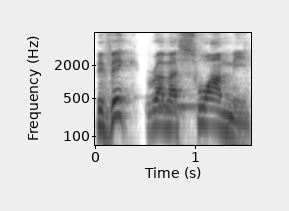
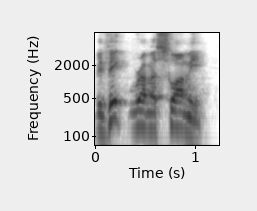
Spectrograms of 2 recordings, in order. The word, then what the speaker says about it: Vivek Ramaswamy: Vivek Ramaswamy. That's how he says it. Vivek Ramaswamy.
